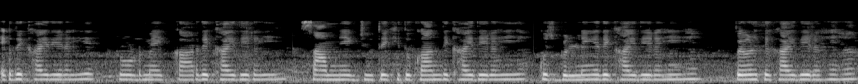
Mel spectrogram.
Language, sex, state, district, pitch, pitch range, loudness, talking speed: Hindi, female, Uttarakhand, Uttarkashi, 225 Hz, 220-225 Hz, -17 LUFS, 230 wpm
